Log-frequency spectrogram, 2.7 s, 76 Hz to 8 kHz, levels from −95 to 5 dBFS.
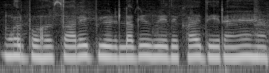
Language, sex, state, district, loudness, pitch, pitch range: Hindi, male, Maharashtra, Dhule, -26 LUFS, 210 Hz, 205-215 Hz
